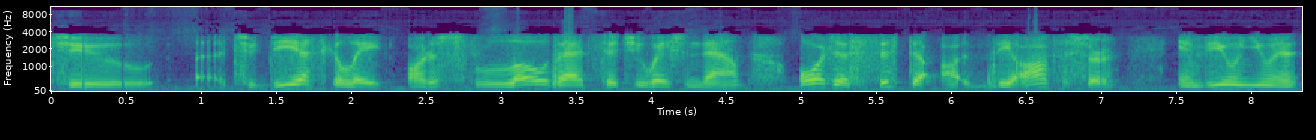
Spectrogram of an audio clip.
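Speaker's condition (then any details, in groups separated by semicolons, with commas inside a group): Congenital stuttering; present since birth, about 50 years; ongoing at age 50; often lets stutter happen freely rather than hiding it; repeated words, prolonged sounds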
